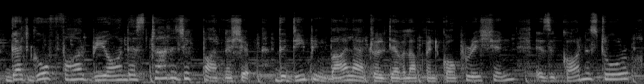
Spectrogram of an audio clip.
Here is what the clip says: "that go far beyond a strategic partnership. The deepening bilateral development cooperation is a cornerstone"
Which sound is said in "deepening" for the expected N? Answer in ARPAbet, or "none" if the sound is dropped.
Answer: none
